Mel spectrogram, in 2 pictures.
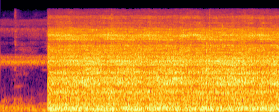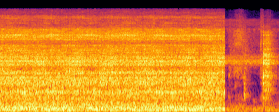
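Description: A gas torch roars with a steady hissing flame.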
